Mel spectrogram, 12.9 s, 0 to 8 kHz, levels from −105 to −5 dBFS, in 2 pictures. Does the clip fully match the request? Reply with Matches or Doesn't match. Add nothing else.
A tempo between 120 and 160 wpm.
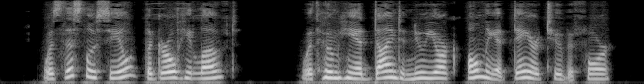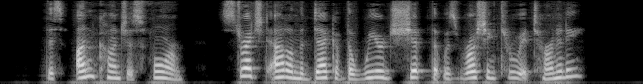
Doesn't match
